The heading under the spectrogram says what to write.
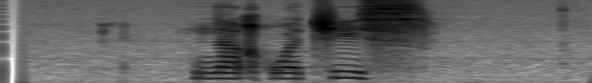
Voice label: poqomam; ojo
